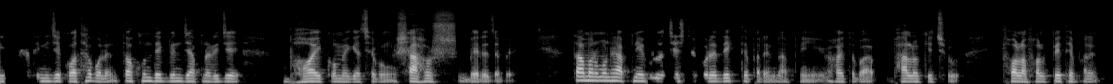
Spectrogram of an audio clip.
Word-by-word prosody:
নিজের 135 Hz, -, -7 dB
সাথে 150 Hz, -, -12 dB
নিজে 150 Hz, +1 st, +2 dB
কথা 135 Hz, +4 st, +2 dB
বলেন, 135 Hz, +2 st, -1 dB
তখন 150 Hz, +2 st, +1 dB
দেখবেন 150 Hz, -1 st, +2 dB
যে -, -, +5 dB
আপনার 140 Hz, -1 st, -4 dB
এইযে 140 Hz, 0 st, +2 dB, 0.6 s
ভয় 135 Hz, +4 st, +5 dB
কমে 130 Hz, 0 st, -2 dB
গেছে 130 Hz, 0 st, -3 dB
এবং 65 Hz, -, -5 dB, 0.2 s
সাহস 140 Hz, 0 st, +5 dB, 0.3 s
বেড়ে 70 Hz, -1 st, +1 dB
যাবে। -, -, -8 dB, 0.6 s
তো -, -, -4 dB
আমার 180 Hz, -1 st, +6 dB
মনে 175 Hz, -1 st, +3 dB
হয় 165 Hz, -, +7 dB
আপনি 160 Hz, -, -5 dB
এগুলো 150 Hz, 0 st, -3 dB
চেষ্টা 150 Hz, -, -7 dB
করে 145 Hz, -, +4 dB
দেখতে 150 Hz, -1 st, -2 dB
পারেন, -, -, -4 dB
আপনি 70 Hz, -, -9 dB, 0.3 s
হয়তোবা 120 Hz, -, -1 dB, 0.3 s
ভালো 135 Hz, 0 st, +4 dB
কিছু 135 Hz, -, -6 dB, 0.6 s
ফলাফল 130 Hz, -2 st, +3 dB
পেতে 140 Hz, -1 st, +2 dB
পারেন। 130 Hz, -1 st, -7 dB
140 Hz, 185 wpm, -25 LUFS, 130-150 Hz, 0.6 s, হয়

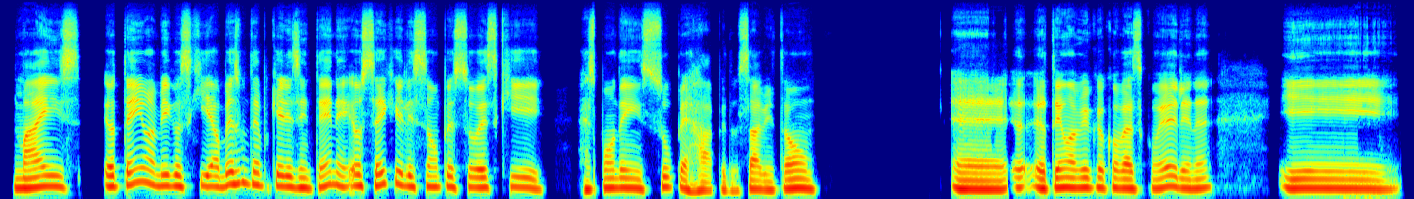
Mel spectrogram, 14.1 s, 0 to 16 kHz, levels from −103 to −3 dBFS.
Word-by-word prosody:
Mas, 145 Hz, +1 st, +2 dB, 0.2 s
eu 160 Hz, -1 st, +4 dB
tenho 195 Hz, +8 st, 0 dB
amigos 165 Hz, -4 st, 0 dB
que 165 Hz, 0 st, -3 dB
ao 155 Hz, -, -1 dB
mesmo 195 Hz, +6 st, +1 dB
tempo 180 Hz, -6 st, -3 dB
que 140 Hz, -, -3 dB
eles 155 Hz, -3 st, +2 dB
entendem, 155 Hz, +5 st, -1 dB
eu 170 Hz, -, +1 dB
sei 170 Hz, +4 st, 0 dB
que 200 Hz, -, -5 dB
eles 160 Hz, -5 st, 0 dB
são 155 Hz, -1 st, -2 dB
pessoas 145 Hz, -2 st, -1 dB
que 145 Hz, -6 st, -3 dB, 0.4 s
respondem 135 Hz, +3 st, 0 dB
super 140 Hz, +3 st, -2 dB
rápido, 110 Hz, 0 st, -3 dB
sabe. 120 Hz, +2 st, 0 dB
Então 125 Hz, +2 st, +2 dB, 1.4 s
eh, 120 Hz, -2 st, +4 dB
eu 145 Hz, 0 st, -1 dB
eu 135 Hz, -4 st, +3 dB
tenho 140 Hz, +2 st, +3 dB
um -, -, +3 dB
amigo 140 Hz, 0 st, +2 dB
que 145 Hz, -, 0 dB
eu 140 Hz, -, +1 dB
converso 130 Hz, -2 st, +1 dB
com 130 Hz, 0 st, -3 dB
ele, 145 Hz, -4 st, +1 dB
né, 135 Hz, +3 st, -1 dB, 0.7 s
e, 130 Hz, -2 st, +1 dB
140 Hz, 155 wpm, -23 LUFS, 125-155 Hz, 1.4 s, eu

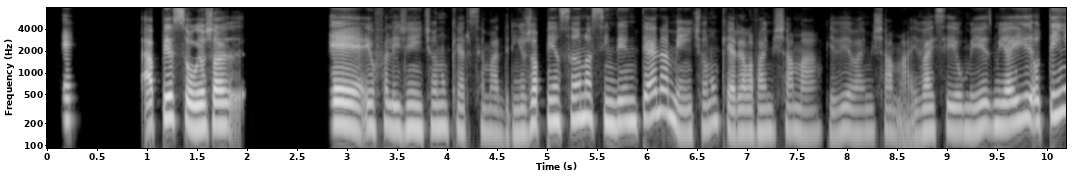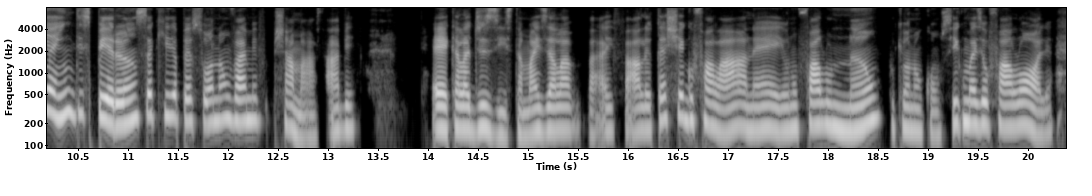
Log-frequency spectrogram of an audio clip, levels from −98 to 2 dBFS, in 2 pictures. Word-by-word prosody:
É. 225 Hz, 0 st, +1 dB, 0.7 s
A -, -, +6 dB
pessoa, 220 Hz, -6 st, +6 dB
eu 185 Hz, -, +8 dB
já 195 Hz, +1 st, +7 dB
hã, 195 Hz, -, -3 dB, 0.9 s
é, 195 Hz, -3 st, +8 dB
eu 190 Hz, -, 0 dB
falei: 180 Hz, -2 st, -2 dB
"Gente, 180 Hz, +1 st, -1 dB
eu 185 Hz, -, -1 dB
não 185 Hz, 0 st, -2 dB
quero 170 Hz, -4 st, -8 dB
ser 170 Hz, -, -12 dB
madrinha", 155 Hz, -1 st, -8 dB
eu 160 Hz, -, -5 dB
já 200 Hz, +3 st, +2 dB
pensando 215 Hz, +3 st, +2 dB
assim 210 Hz, -4 st, +1 dB
de 205 Hz, -, +1 dB
internamente, 215 Hz, -, 0 dB
"Eu 180 Hz, -, -6 dB
não 210 Hz, +2 st, -4 dB
quero, 155 Hz, -6 st, -3 dB
ela 160 Hz, 0 st, -2 dB
vai 160 Hz, 0 st, -5 dB
me 165 Hz, -, -8 dB
chamar, 160 Hz, -2 st, -9 dB
quer 145 Hz, -, -13 dB
ver? 165 Hz, +1 st, -7 dB
Vai 155 Hz, 0 st, -10 dB
me 160 Hz, -, -12 dB
chamar 160 Hz, -1 st, -11 dB
e -, -, -11 dB
vai 165 Hz, +2 st, -3 dB
ser 175 Hz, +1 st, -8 dB
eu 165 Hz, 0 st, -4 dB
mesmo". 185 Hz, +3 st, -3 dB
E 190 Hz, -, +1 dB
aí 210 Hz, +5 st, +2 dB
eu 210 Hz, -1 st, +2 dB
tenho 260 Hz, +8 st, +3 dB
ainda 275 Hz, +1 st, +2 dB
esperança 230 Hz, 0 st, +3 dB
que 250 Hz, +1 st, -5 dB
a 245 Hz, -, -1 dB
pessoa 215 Hz, -2 st, -3 dB
não 225 Hz, +2 st, -2 dB
vai 215 Hz, -1 st, +2 dB
me 225 Hz, 0 st, -2 dB
chamar, 135 Hz, -9 st, -5 dB
sabe, 175 Hz, +4 st, -6 dB, 0.7 s
eh, 175 Hz, -1 st, +4 dB
que 180 Hz, -, -6 dB
ela 175 Hz, -1 st, +3 dB
desista, 155 Hz, -4 st, -4 dB
mas 155 Hz, +3 st, -3 dB
ela 170 Hz, 0 st, -1 dB
vai 165 Hz, -, -8 dB
e -, -, -12 dB
fala. 165 Hz, 0 st, -3 dB
Eu -, -, -3 dB
até 220 Hz, +6 st, -4 dB
chego 230 Hz, -1 st, -2 dB
falar, 180 Hz, -3 st, 0 dB
né, 170 Hz, 0 st, -2 dB
eu 165 Hz, +1 st, -4 dB
não 180 Hz, -, -3 dB
falo 195 Hz, +2 st, +1 dB
não, 180 Hz, +6 st, +1 dB
porque 185 Hz, -1 st, -11 dB
eu 170 Hz, -, -2 dB
não 165 Hz, -1 st, -5 dB
consigo, 160 Hz, +8 st, -5 dB
mas 200 Hz, -1 st, +1 dB
eu 200 Hz, -, +2 dB
falo: 185 Hz, 0 st, 0 dB
"Olha, 160 Hz, -5 st, 0 dB
185 Hz, 230 wpm, -22 LUFS, 165-215 Hz, 0.9 s, eu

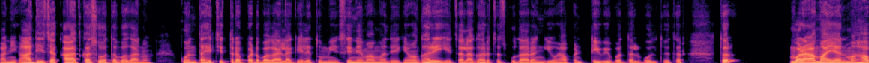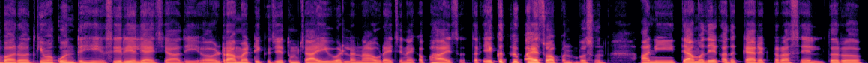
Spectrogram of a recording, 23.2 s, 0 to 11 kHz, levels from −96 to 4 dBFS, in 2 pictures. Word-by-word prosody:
आणि 120 Hz, +1 st, -1 dB, 0.2 s
आधीच्या 150 Hz, +6 st, +3 dB
काळात 145 Hz, -1 st, +5 dB
कसं 145 Hz, 0 st, +1 dB
होतं 135 Hz, 0 st, -2 dB
बघा 145 Hz, -4 st, 0 dB
ना, 110 Hz, 0 st, -6 dB, 0.5 s
कोणताही 135 Hz, +2 st, +2 dB
चित्रपट 135 Hz, -3 st, 0 dB
बघायला 125 Hz, -1 st, +1 dB
गेले 115 Hz, -1 st, -2 dB
तुम्ही 120 Hz, 0 st, -3 dB
सिनेमामध्ये 120 Hz, -2 st, -1 dB
किंवा 130 Hz, +2 st, -2 dB
घरीही 145 Hz, -2 st, +3 dB
चला 120 Hz, -2 st, 0 dB
घरचंच 120 Hz, +1 st, -3 dB
उदाहरण 120 Hz, 0 st, -1 dB
घेऊ, 120 Hz, +2 st, -5 dB
आपण 125 Hz, -2 st, -4 dB, 0.2 s
टीव्हीबद्दल 120 Hz, -1 st, -2 dB
बोलतोय 115 Hz, 0 st, -6 dB
तर. 140 Hz, -, -2 dB, 0.6 s
तर -, -, +7 dB, 1.0 s
रामायण, 135 Hz, 0 st, +7 dB
महाभारत 125 Hz, -2 st, +3 dB
किंवा 130 Hz, -1 st, 0 dB
कोणतेही 135 Hz, 0 st, -1 dB
सीरियल 130 Hz, -2 st, 0 dB
यायचे 120 Hz, 0 st, -2 dB
आधी 110 Hz, +1 st, -7 dB
अ, 110 Hz, 0 st, -5 dB
ड्रामॅटिक 120 Hz, 0 st, 0 dB
जे 120 Hz, -1 st, -1 dB
तुमच्या 115 Hz, -1 st, -2 dB
आई-वडिलांना 110 Hz, 0 st, -2 dB
आवडायचे 110 Hz, +1 st, -4 dB
नाही 130 Hz, +4 st, -6 dB
का -, -, -4 dB
पाहायचं. 110 Hz, -2 st, -2 dB
तर -, -, 0 dB, 0.2 s
एकत्र 190 Hz, +5 st, +1 dB
पहायचो 140 Hz, -5 st, +6 dB
आपण 125 Hz, +1 st, -1 dB
बसून. 120 Hz, -, -7 dB, 0.5 s
आणि 135 Hz, +1 st, -1 dB
त्यामध्ये 155 Hz, -1 st, +3 dB
एखादा 150 Hz, -1 st, -3 dB
कॅरेक्टर 135 Hz, 0 st, -1 dB
असेल 125 Hz, -3 st, -5 dB
तर, 120 Hz, -1 st, -1 dB
125 Hz, 130 wpm, -24 LUFS, 115-135 Hz, 1.0 s, तर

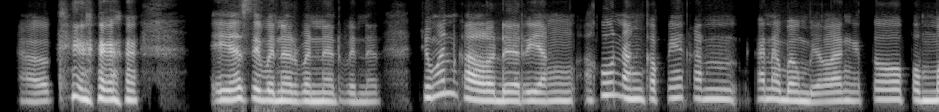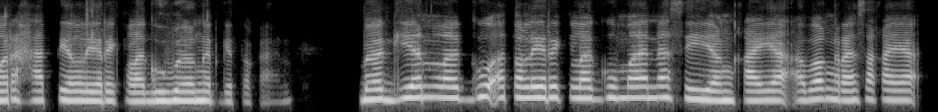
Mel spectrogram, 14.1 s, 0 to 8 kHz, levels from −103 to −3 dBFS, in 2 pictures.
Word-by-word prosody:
Oke. 200 Hz, +9 st, -5 dB, 1.0 s
Iya, 220 Hz, +2 st, +3 dB
sih, 235 Hz, -, +3 dB
bener 205 Hz, -1 st, +4 dB
bener 195 Hz, -1 st, +1 dB
bener. 185 Hz, 0 st, -7 dB, 0.3 s
Cuman 330 Hz, +7 st, 0 dB
kalau 220 Hz, -4 st, +5 dB
dari 200 Hz, 0 st, +2 dB
yang 205 Hz, +1 st, -3 dB
aku 225 Hz, +9 st, -6 dB
nangkepnya 245 Hz, 0 st, -1 dB
kan 245 Hz, -1 st, -3 dB, 0.4 s
kan, 240 Hz, -, -3 dB
Abang, 210 Hz, -2 st, +2 dB
bilang 200 Hz, +2 st, -2 dB
itu 210 Hz, +4 st, -9 dB, 0.2 s
pemerhati 215 Hz, +1 st, -1 dB, 0.2 s
lirik 205 Hz, 0 st, 0 dB
lagu 195 Hz, +1 st, +1 dB
banget 205 Hz, -1 st, +2 dB
gitu 190 Hz, -1 st, -14 dB
kan, 180 Hz, -, -25 dB, 0.6 s
bagian 240 Hz, +5 st, +1 dB
lagu 265 Hz, +1 st, +1 dB
atau 270 Hz, 0 st, -2 dB
lirik 270 Hz, 0 st, +2 dB
lagu 260 Hz, 0 st, -1 dB
mana, 270 Hz, 0 st, +1 dB
sih, 235 Hz, -4 st, -1 dB
yang 210 Hz, 0 st, +2 dB
kayak, 210 Hz, 0 st, 0 dB
Abang, 230 Hz, +3 st, -1 dB
ngerasa 220 Hz, +1 st, -2 dB
kayak 220 Hz, -2 st, -3 dB
215 Hz, 150 wpm, -25 LUFS, 205-255 Hz, 1.0 s, kalau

